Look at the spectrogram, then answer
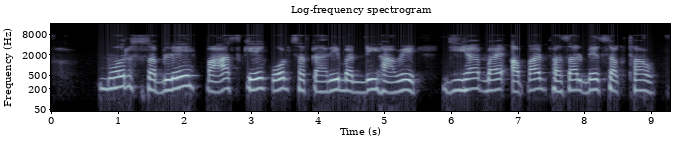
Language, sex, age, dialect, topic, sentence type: Chhattisgarhi, female, 18-24, Central, agriculture, question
